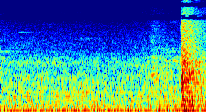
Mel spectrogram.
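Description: Underground subway platform ambience: a steady low rumble with hiss. Near the end comes one short, sharp burst of noise.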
